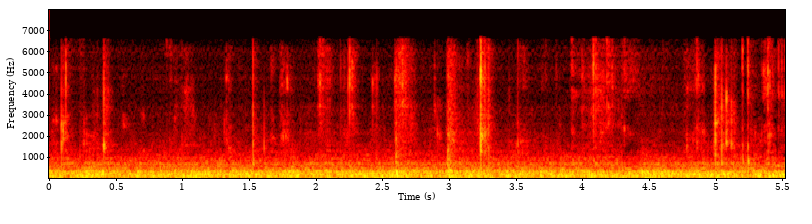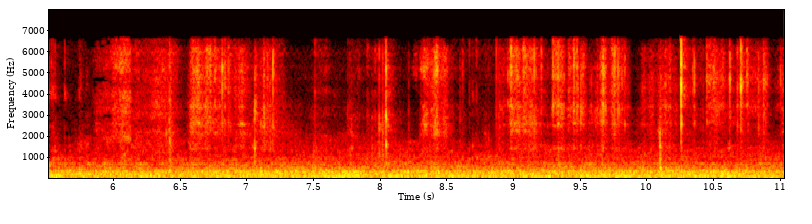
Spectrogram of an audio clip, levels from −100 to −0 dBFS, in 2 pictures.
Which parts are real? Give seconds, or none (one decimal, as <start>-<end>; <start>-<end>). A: 5.2-6.0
